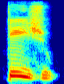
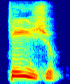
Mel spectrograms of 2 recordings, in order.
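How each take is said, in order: Both takes have the same delivery.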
